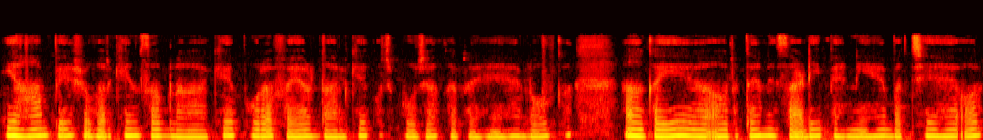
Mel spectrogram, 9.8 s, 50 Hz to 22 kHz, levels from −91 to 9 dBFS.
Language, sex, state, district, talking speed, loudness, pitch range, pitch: Hindi, female, Bihar, Muzaffarpur, 150 wpm, -27 LUFS, 175-195 Hz, 185 Hz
